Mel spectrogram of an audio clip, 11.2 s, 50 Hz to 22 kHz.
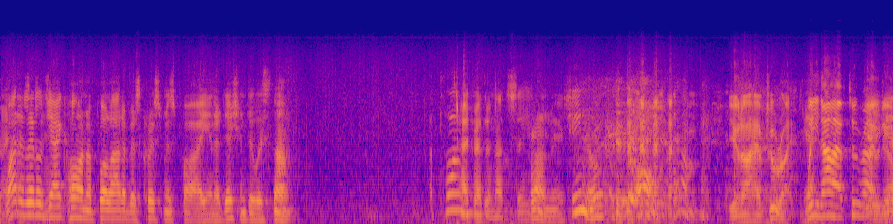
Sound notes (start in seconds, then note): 7.3 laughter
